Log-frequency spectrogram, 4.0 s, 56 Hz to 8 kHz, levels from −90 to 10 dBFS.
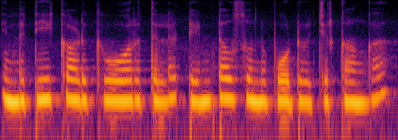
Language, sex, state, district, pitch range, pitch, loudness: Tamil, female, Tamil Nadu, Nilgiris, 225-245 Hz, 230 Hz, -14 LUFS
